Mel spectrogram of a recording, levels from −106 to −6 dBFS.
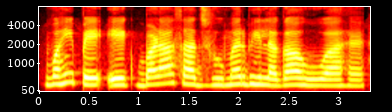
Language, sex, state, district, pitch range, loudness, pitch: Hindi, female, Jharkhand, Garhwa, 220-260 Hz, -14 LUFS, 240 Hz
